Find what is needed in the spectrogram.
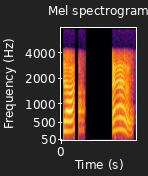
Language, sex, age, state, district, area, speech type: Bodo, female, 45-60, Assam, Chirang, rural, conversation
